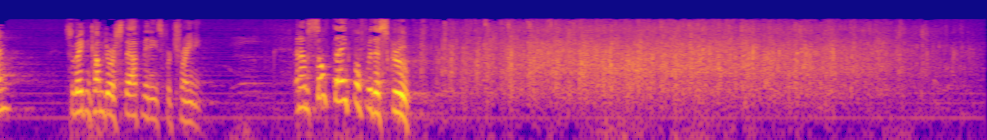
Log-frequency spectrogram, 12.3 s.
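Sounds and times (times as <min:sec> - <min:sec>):
speech: 0:00.0 - 0:00.3, 0:00.9 - 0:02.7, 0:03.7 - 0:05.4
audience clapping: 0:04.5 - 0:12.3.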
